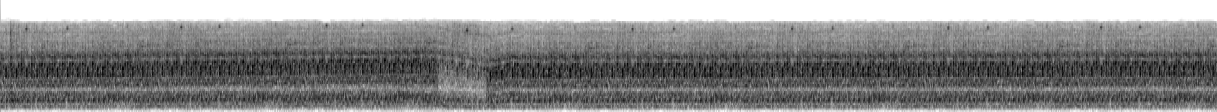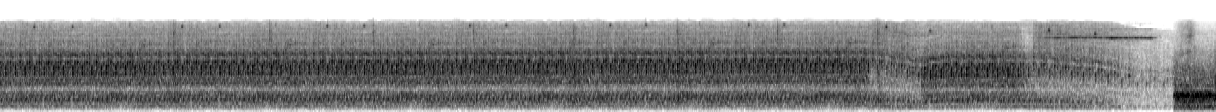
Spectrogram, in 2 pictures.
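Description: A van engine drones steadily, dipping briefly as gears shift.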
